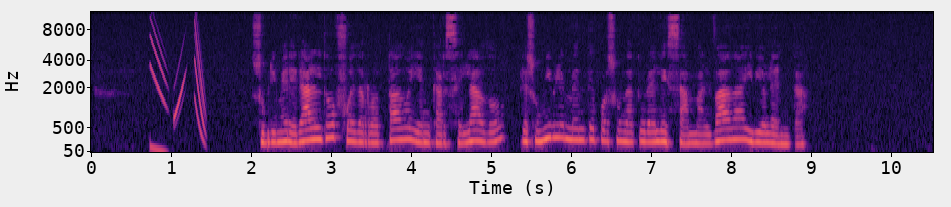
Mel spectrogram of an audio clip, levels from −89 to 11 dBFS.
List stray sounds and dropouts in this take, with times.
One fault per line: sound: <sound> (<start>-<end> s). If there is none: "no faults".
sound: chirp (0.7-1.5 s)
